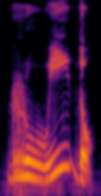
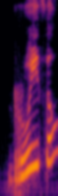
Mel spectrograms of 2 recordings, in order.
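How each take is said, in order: First: The vowels are split into three syllables. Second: The vowels are joined into two syllables. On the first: "teniendo entonces una palabra de tres sílabas" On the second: "en lugar de decir"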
